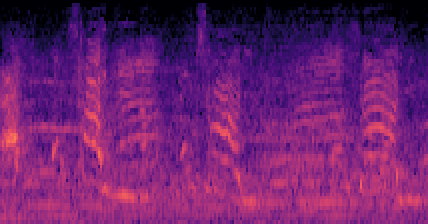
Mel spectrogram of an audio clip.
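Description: High-pitched cries and squeals from several overlapping voices, rising and falling in quick arching swoops.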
